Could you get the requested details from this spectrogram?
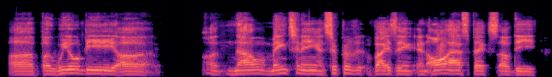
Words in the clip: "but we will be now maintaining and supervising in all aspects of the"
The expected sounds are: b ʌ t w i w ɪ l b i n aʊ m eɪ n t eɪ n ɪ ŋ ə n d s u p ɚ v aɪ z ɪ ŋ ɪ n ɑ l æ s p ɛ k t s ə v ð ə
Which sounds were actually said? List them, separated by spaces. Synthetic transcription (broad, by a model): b ʌ t w i w ɪ l b i n aʊ m eɪ n t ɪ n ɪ ŋ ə n s u p ɚ v aɪ z ɪ ŋ ɪ n ɑ l æ s p ɛ k t s ə v ð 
